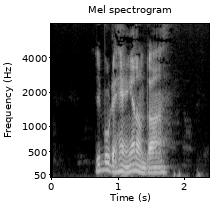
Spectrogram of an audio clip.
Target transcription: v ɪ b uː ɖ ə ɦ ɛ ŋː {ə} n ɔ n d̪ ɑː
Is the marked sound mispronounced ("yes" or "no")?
yes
